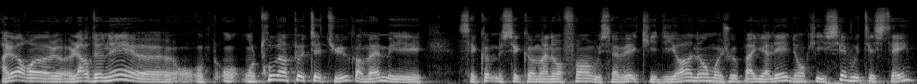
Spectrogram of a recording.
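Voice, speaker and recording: A man's voice: mid-range voice, expressive, normal speed, a little mellow. A man being interviewed in a casual way, repeating words as he searches for his phrasing. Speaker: interview guest, horse-drawn carriage driver.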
